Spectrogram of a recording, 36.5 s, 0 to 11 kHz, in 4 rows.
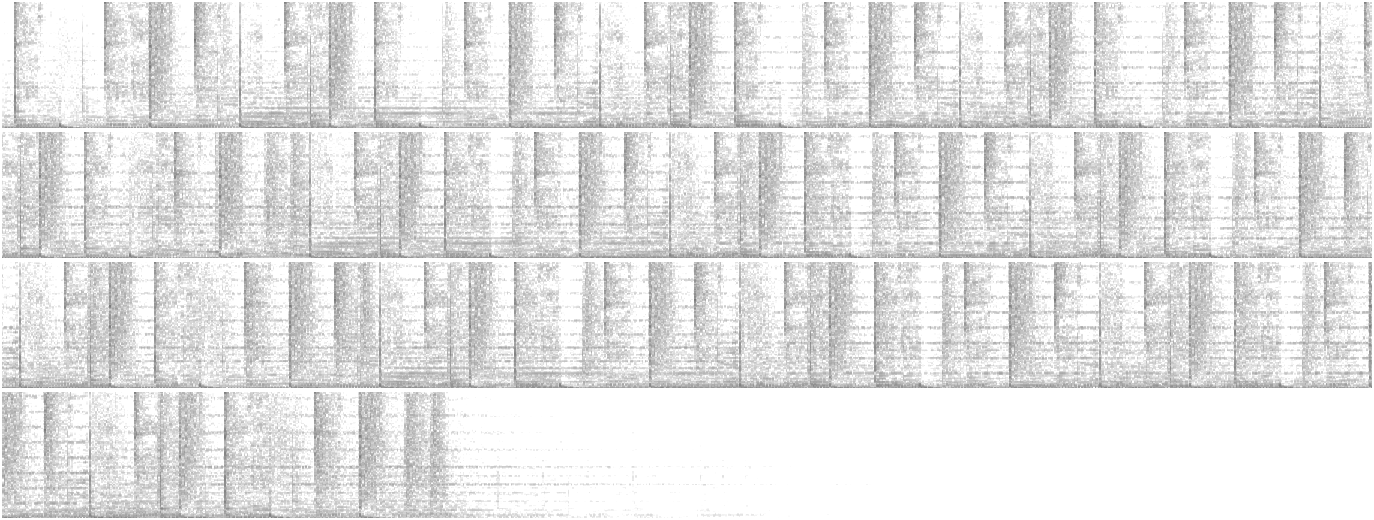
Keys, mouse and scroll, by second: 0.6-1.3 right drag, 2.8 click, 5.9 click, 7.1 alt+w, 8.4 click, 10.7 click, 11.9 right click, 12.1 right click, 12.7 click, 14.0-14.4 typing, 15.2 Return, 15.6 typing, 16.4 click, 18.4 shift+click, 19.6 alt+w, 22.1 alt+middle click, 22.7 middle click, 24.9 r, 29.0 shift+click, 31.3 q, 32.9 click, 34.6 click.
